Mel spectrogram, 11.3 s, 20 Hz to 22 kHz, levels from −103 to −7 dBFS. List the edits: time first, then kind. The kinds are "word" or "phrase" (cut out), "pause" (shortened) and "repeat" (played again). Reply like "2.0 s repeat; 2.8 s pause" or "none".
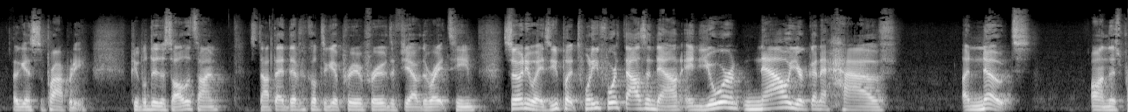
none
